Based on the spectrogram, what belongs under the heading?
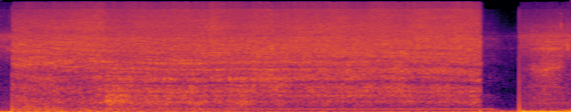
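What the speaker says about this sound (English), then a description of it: "you can maneuver the pressure washer in here" Pressure washer jet spraying inside a Lexus car interior during mildew removal and deep cleaning, a steady loud hiss running continuously, then a brief drop and a louder burst at the end.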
